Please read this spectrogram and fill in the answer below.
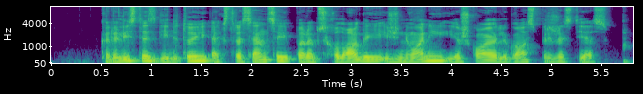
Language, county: Lithuanian, Vilnius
